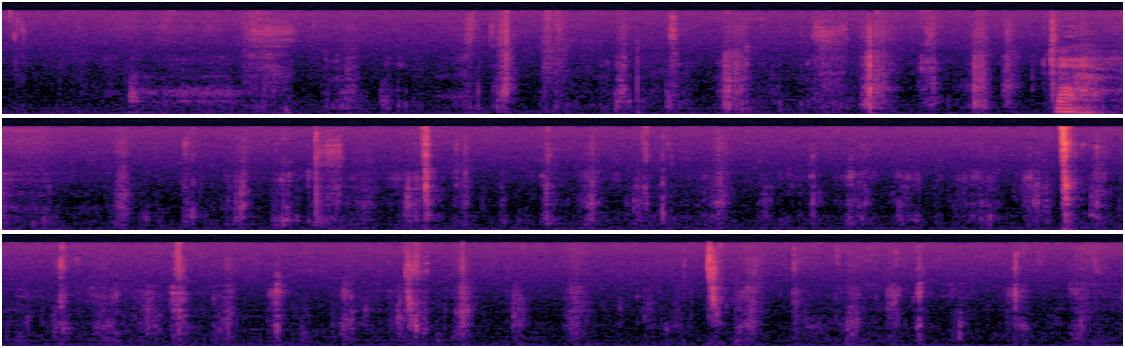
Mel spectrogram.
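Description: A person chewing a large mouthful of pumpkin-leaf and rice wrap, with soft, faint wet smacks and mouth clicks scattered throughout. A brief exhaled "wah" about five seconds in, and one sharper click a little before eleven seconds.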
